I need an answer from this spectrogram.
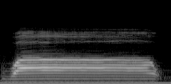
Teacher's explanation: واؤ دونوں ہونٹوں کی گولائی سے ادا ہوتا ہے، یعنی دونوں ہونٹوں کو ہم جب گول کریں گے تو تب یہ واؤ ادا ہوگا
